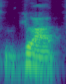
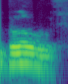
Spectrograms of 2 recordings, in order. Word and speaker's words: glove: Aqui, glove, glove, a luva, letra E não é pronunciada, mesma coisa, o último som é o som do V, então pronunciamos glove. Algumas pessoas ainda pronunciam glove, mas não é o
